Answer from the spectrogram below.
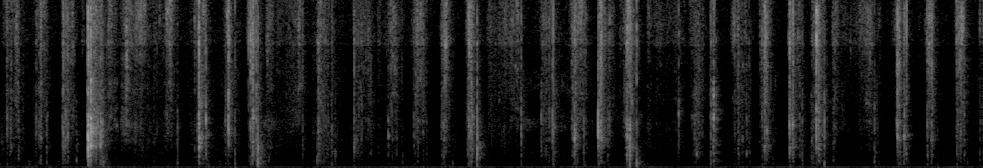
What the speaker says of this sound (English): Two more shuffles for Libra.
